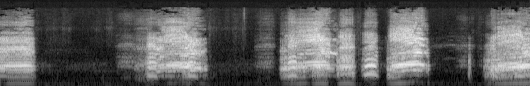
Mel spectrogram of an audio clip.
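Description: A goose gives loud, harsh, nasal honks in irregular bursts of about a second, some clipped short, with silent gaps between.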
